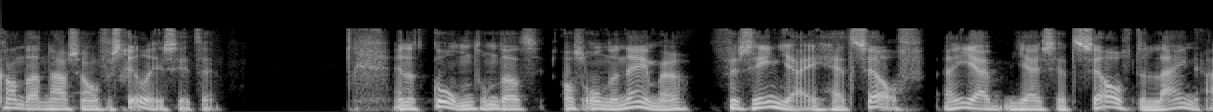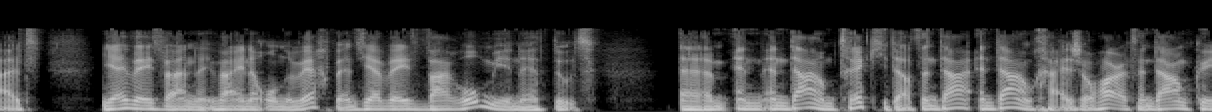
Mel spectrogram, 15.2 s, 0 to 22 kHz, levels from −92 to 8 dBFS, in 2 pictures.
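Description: No technical faults occur anywhere in the speech, which comes through a Bluetooth mSBC headset link that carries nothing above about 7.7 kHz.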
